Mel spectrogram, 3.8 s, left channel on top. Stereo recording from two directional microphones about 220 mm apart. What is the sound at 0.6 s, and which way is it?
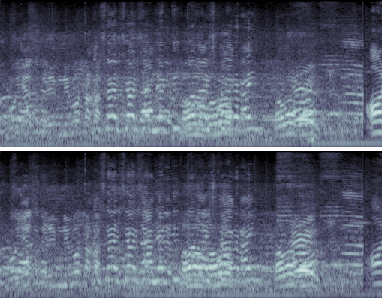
Speech, 35° right (ahead or behind).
